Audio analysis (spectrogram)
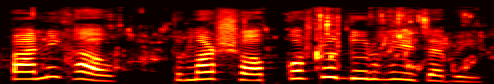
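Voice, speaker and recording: A woman's voice: very high-pitched, a little fast, slight background noise, voice pushed up. A woman voicing a sorrowful, kind-hearted outcast young wife in a cartoon fairy tale, with a plaintive, pleading manner. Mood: compassionate.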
